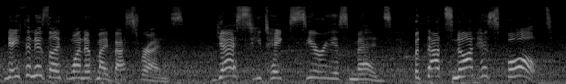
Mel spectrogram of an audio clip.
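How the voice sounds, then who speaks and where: A woman playing a proud, popular teenage girl in a video game, cool and self-assured with a guarded softer side. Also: high voice, sing-song, unhurried, noisy background. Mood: defensive. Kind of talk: video game cutscene dialogue.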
